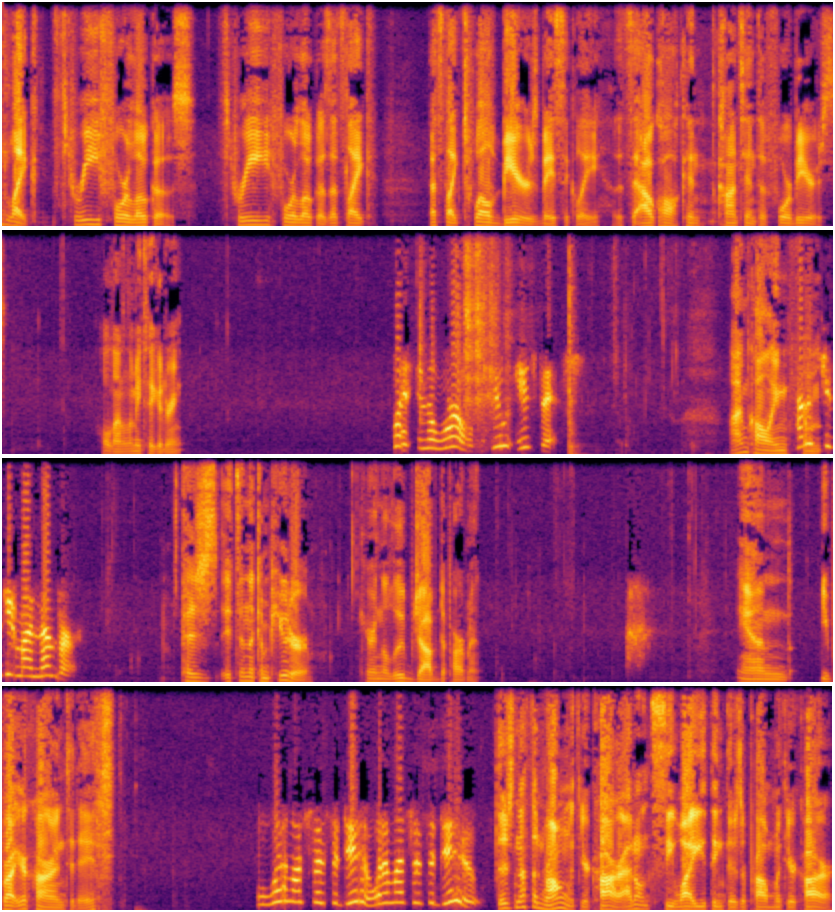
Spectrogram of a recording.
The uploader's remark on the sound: RBCP's Personal Prank Phone Calls Collection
